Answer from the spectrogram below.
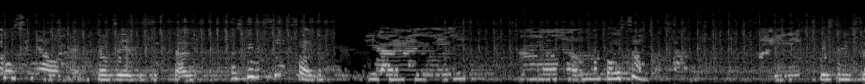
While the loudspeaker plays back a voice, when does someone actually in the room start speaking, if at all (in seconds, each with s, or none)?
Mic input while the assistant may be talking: none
